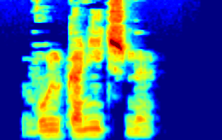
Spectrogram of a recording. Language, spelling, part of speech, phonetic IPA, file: Polish, wulkaniczny, adjective, [ˌvulkãˈɲit͡ʃnɨ], Pl-wulkaniczny.ogg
